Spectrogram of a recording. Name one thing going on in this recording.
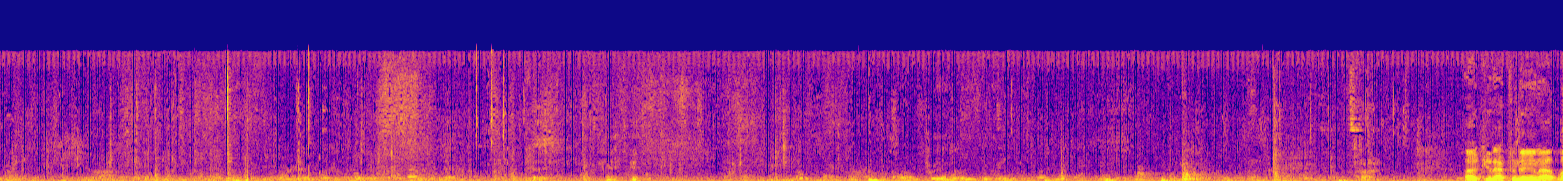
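People murmur quietly in the background.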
